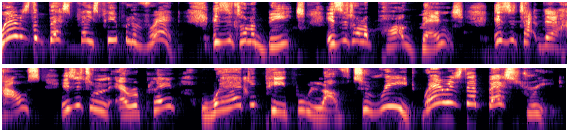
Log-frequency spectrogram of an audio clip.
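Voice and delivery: high-pitched, quizzing, questioning tone. Asking the audience a string of questions: high-pitched questioning voice. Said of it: "my voice gets so high pitched".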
